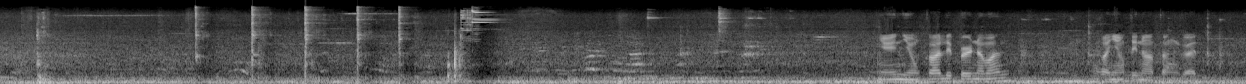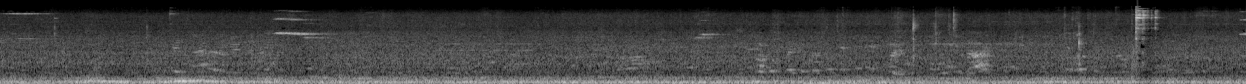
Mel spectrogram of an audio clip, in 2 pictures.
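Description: A wrench clinks and clanks against metal parts.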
